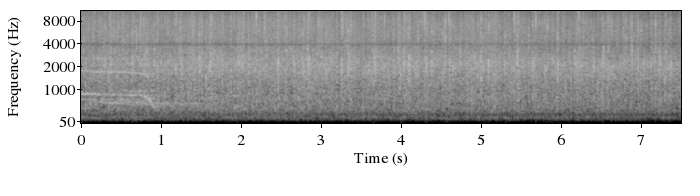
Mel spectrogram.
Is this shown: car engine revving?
no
